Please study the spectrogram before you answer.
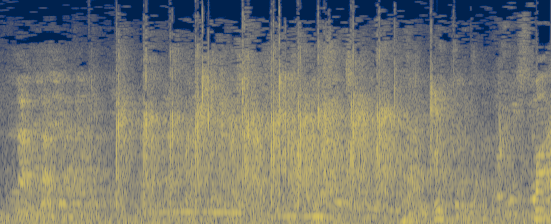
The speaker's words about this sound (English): Fine. I love it, the boos and the claps. Thank you very, very much. I appreciate that.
